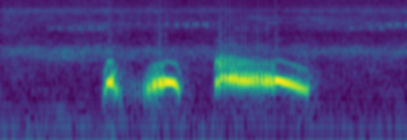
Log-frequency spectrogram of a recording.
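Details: Spotted dove used to lure wild doves, one phrase: two short hooked notes followed by a half-second coo that slides downward, over a quiet steady hum.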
